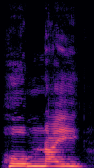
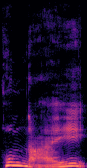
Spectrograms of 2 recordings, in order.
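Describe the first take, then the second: First: The pitch stays level across both syllables. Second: The pitch moves instead of staying level. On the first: The speaker calls it right. "평성을 쭉 유지하셔야 돼요" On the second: The speaker calls it wrong. "이런 거 있으면 안 된다고 했어요"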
